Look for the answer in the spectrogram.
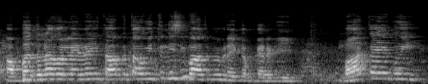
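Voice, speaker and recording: A man's voice: very high-pitched, normal speed, fairly bright tone, a faint crowd, a little hiss or hum. A young man performing stand-up comedy, telling stories in a chatty, anecdotal way that builds to punchlines. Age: young adult. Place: comedy stage. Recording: echoey room, voice picked up from a distance.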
